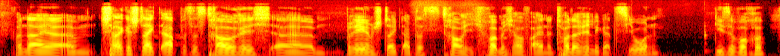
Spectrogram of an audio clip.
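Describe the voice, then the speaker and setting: A man speaks in an ordinary speaking voice at a medium pitch and moderate pace. His intonation stays fairly even while his loudness swings widely. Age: young. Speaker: football podcast co-host. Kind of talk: casual chat.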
